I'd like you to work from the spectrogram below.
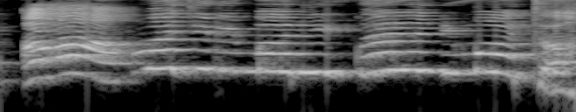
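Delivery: very high, wailing mock panic; panicked house help. House help reacting to the burnt girl, mock panicked squeal. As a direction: squeal it in an exaggerated flustered voice.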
